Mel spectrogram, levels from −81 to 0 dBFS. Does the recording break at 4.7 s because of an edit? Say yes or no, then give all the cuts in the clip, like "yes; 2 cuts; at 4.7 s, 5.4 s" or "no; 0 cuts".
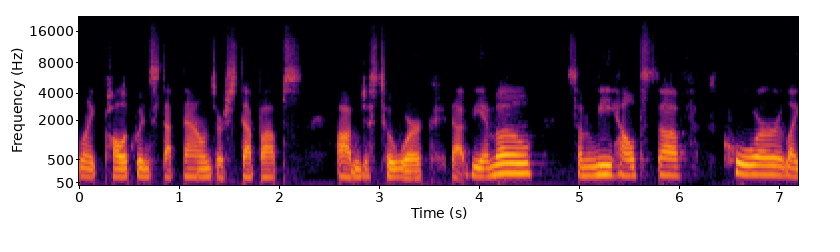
no; 0 cuts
